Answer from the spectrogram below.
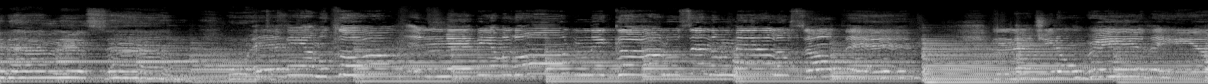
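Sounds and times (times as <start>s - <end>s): digital piano chords: 0.0s - 12.0s
woman singing slow melody: 0.0s - 12.0s.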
